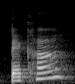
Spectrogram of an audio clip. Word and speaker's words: Becker: dieses er über betonen und becker kurz se das liegt daran weil es dort das ck gibt im deutschen mit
